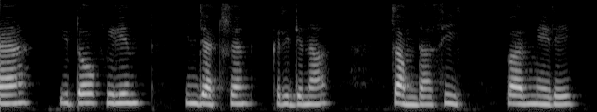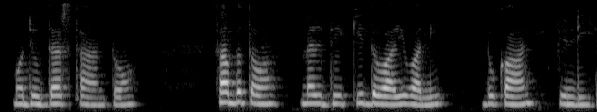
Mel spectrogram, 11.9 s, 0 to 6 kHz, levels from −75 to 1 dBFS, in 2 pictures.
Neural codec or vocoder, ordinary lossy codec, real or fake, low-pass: codec, 24 kHz, 0.9 kbps, WavTokenizer, medium speech release version 2; none; fake; 5.4 kHz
